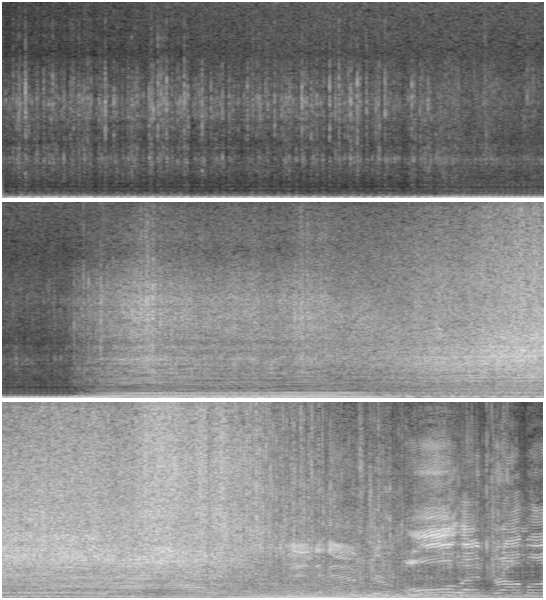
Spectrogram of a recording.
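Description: A small Ford-powered Jeep and a big, heavy Ford truck from Spalding, Nebraska, launch in a drag race, engines revving up before a loud, sustained roar that holds for several seconds and then drops away, with faint voices behind.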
